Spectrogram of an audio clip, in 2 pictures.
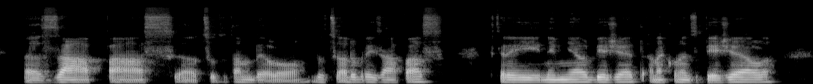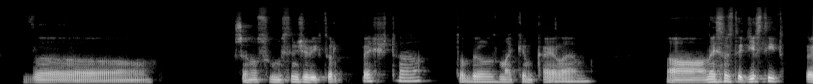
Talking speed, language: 115 wpm, Czech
